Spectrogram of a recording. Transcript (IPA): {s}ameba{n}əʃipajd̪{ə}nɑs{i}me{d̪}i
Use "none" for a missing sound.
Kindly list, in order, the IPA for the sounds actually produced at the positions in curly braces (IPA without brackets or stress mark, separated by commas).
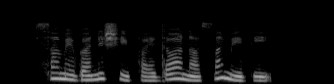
s, n, ɑ, a, d̪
